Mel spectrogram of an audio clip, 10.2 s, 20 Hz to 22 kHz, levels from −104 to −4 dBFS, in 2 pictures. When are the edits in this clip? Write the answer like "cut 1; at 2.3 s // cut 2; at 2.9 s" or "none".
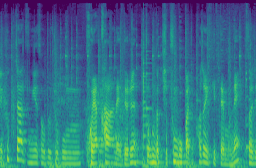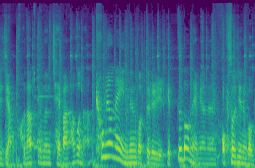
cut 1; at 4.9 s // cut 2; at 7.0 s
